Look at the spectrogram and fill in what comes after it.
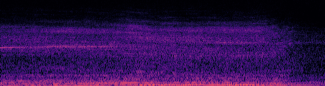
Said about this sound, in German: Wenn ich jetzt, warte, ich mach mal kurz Fenster auf. Ich weiß nicht, ob man es jetzt so hört. Es sind nämlich gerade keine Autos. Doch.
